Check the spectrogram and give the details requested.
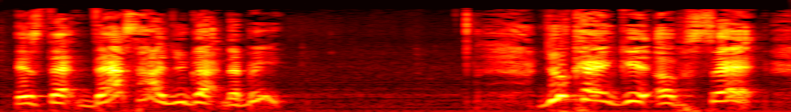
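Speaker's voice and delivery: preaching. Real, not acted. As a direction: exhort the congregation, pitched high. Preaches to the listeners.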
